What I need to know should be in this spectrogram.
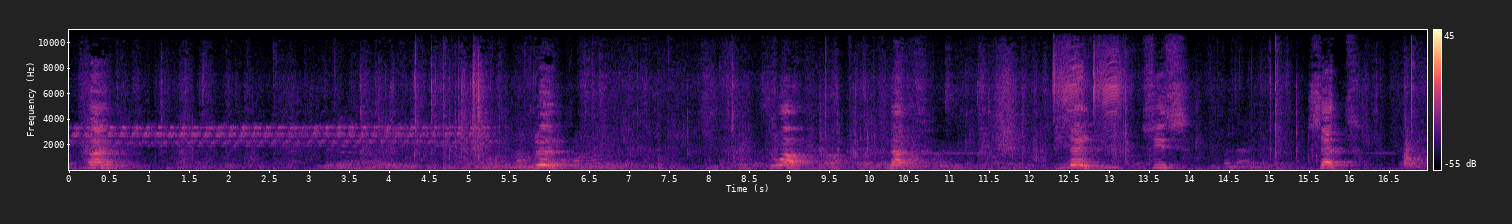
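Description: Sheets of paper rustle and flap as they are handled.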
